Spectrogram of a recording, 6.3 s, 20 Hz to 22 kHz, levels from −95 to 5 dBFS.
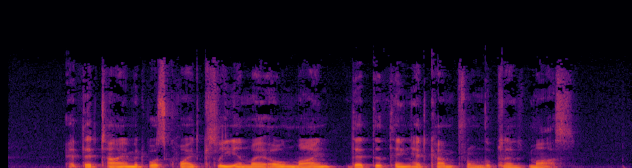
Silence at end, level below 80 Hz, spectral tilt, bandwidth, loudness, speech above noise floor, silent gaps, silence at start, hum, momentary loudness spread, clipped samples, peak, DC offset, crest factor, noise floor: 0.65 s; -78 dBFS; -6 dB/octave; 14.5 kHz; -30 LUFS; 39 dB; none; 0.65 s; none; 8 LU; under 0.1%; -14 dBFS; under 0.1%; 16 dB; -68 dBFS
